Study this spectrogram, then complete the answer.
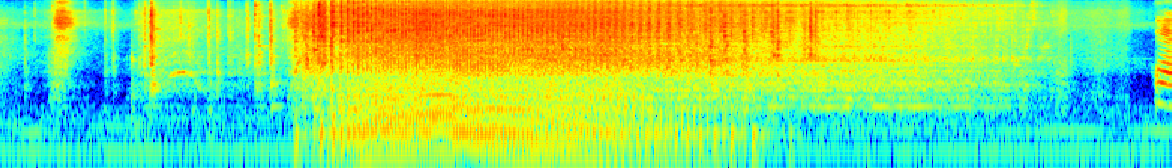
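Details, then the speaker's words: Mini bike with performance kit, turned over just after the throttle stuck at the rev limiter and a part shot out chipped and melted; quiet cranking breaks into a loud harsh roaring, grinding burst, then fades. Cause unknown. "Let me see what it sounds like just turning it over. Oh, what is that?"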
